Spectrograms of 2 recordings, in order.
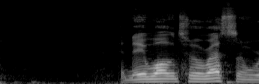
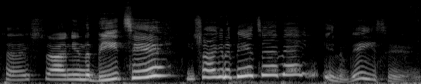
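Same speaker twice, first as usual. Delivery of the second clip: teasing sing-song; 11 semitones higher, much faster than usual. Retold or imitated. Teasing her about the tier.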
